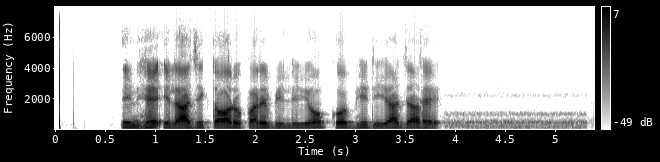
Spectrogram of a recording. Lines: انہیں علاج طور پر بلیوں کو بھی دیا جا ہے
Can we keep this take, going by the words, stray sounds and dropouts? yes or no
yes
